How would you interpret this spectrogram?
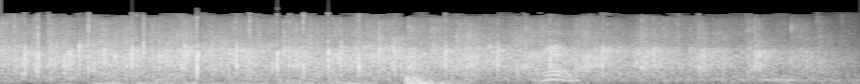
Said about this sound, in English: All right. Now you can applaud. This is good.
